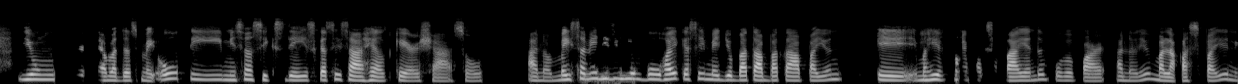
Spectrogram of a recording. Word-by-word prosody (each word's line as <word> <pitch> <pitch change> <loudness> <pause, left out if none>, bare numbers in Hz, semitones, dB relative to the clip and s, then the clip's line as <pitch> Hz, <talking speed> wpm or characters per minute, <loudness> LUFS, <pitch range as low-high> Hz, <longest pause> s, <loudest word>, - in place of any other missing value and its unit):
'yong 225 -1 +2
work 220 -1 -18
niya 185 - 0
madalas 185 -1 0
may 170 -3 -2
OT 230 -3 -1
minsan 210 +2 +1
6 205 -1 -5
days 195 -1 0
kasi 210 +3 +1
sa 195 -2 +5
healthcare 175 -2 -1
siya. 80 -1 -5
So, 170 0 -9 0.4
ano 175 -2 -2
may 215 +3 +3
sarili 265 0 +2
din 260 0 0
'yong 245 - -5
buhay 235 +2 +5
kasi 235 +2 -2
medyo 210 -3 +1
bata-bata 190 -2 +4
pa 185 - -2
yun. 215 +5 -4 0.4
Eh, 200 +1 +2
mahirap 215 +1 +2
makipagsabayan 190 -2 -1
do'n 230 0 -5
puro 185 -1 -5
par 165 -2 -1 0.2
ano 180 -2 -6
'yon 235 +5 -4
malakas 170 -3 0
pa 180 - -1
'yon, 230 +5 -4
200 Hz, 175 wpm, -24 LUFS, 185-230 Hz, 0.4 s, sa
